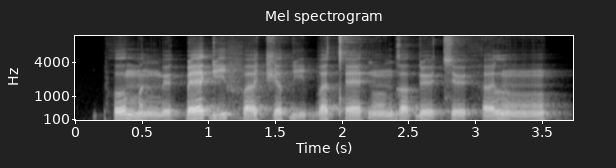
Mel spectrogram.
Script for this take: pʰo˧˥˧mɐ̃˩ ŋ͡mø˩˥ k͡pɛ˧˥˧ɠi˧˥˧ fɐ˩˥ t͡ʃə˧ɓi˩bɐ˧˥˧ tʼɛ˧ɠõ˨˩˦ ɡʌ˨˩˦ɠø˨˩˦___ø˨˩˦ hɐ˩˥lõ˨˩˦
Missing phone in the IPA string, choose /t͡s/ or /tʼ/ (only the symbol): t͡s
